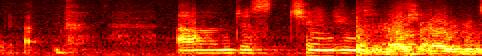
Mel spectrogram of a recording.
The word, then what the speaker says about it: Sunoco: Sunoco, you mean? Sunoco, there you go, thank you, it is late.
